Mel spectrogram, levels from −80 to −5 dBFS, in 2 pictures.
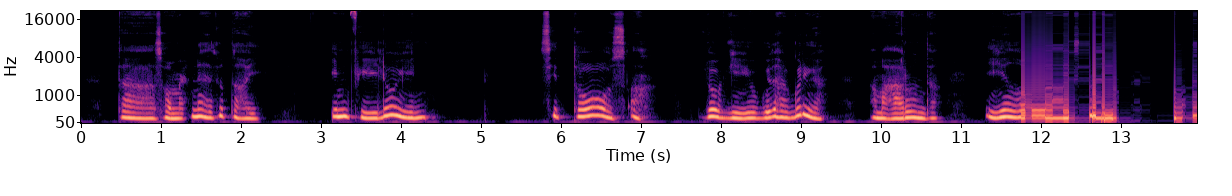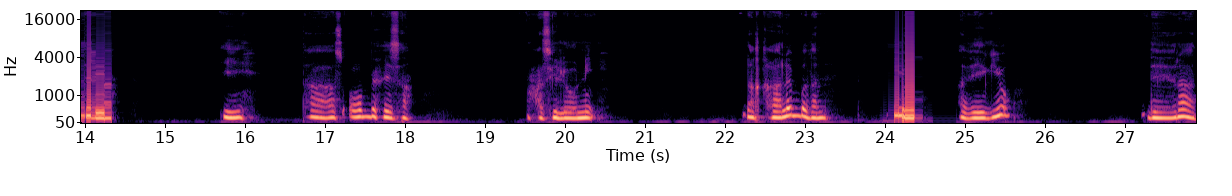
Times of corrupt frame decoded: none

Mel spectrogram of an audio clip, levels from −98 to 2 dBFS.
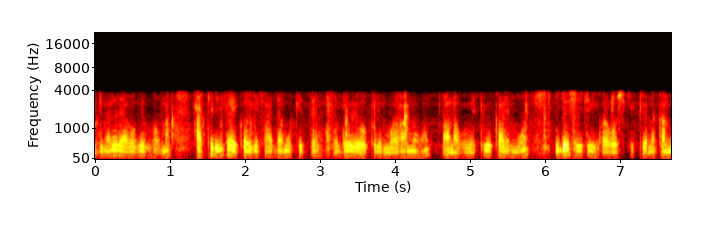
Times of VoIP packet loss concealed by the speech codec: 0.67-0.87, 4.28-4.41, 6.65-6.76

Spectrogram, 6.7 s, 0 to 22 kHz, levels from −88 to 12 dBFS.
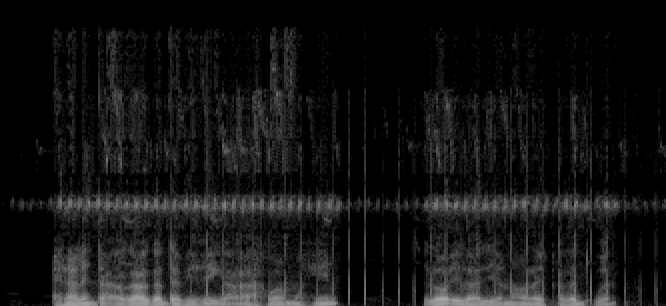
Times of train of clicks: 1.57-6.56

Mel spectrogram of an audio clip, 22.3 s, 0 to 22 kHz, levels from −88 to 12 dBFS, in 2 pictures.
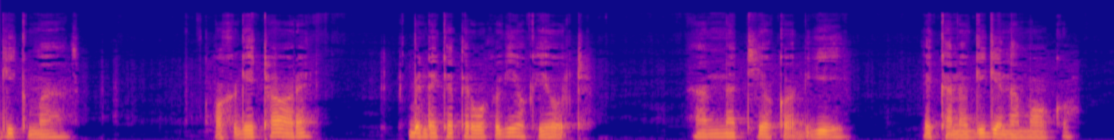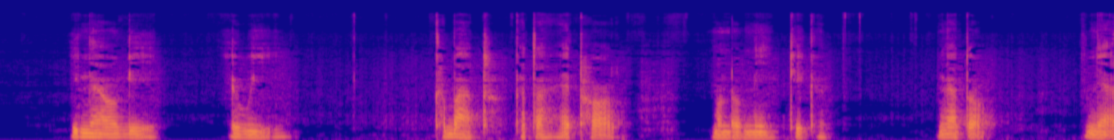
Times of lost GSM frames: none

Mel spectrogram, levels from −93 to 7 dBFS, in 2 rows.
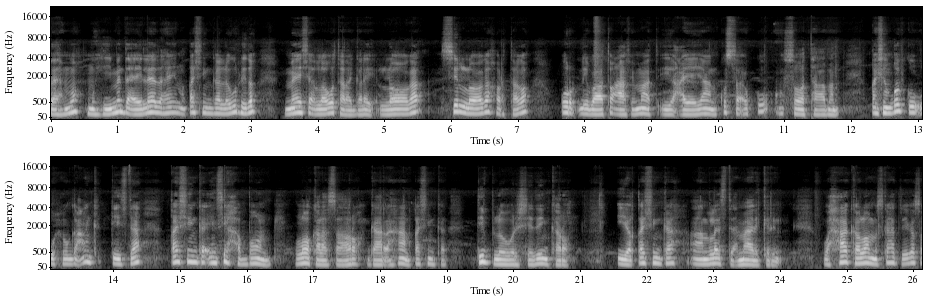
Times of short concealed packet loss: none

